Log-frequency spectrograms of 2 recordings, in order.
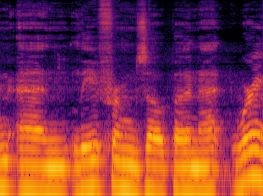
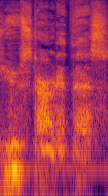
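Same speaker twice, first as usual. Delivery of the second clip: hushed, whispered creature monster voice; 9 semitones higher, 4 dB quieter than usual. Narrating a many-faced creature whose tongue speaks, creature's whisper. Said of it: "And it whispers".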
